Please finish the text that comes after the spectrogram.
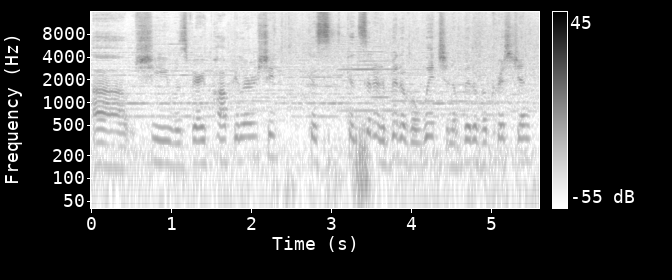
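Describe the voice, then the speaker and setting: A woman's voice: sits low, fairly even intonation, fairly quick, rough recording. A woman hosting an informal talk on music history, rambling and chatty with many ums and uhs. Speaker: host.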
